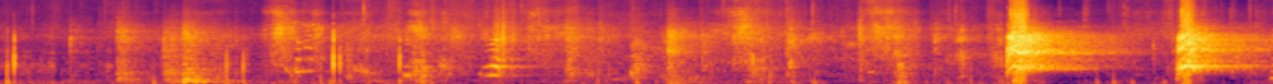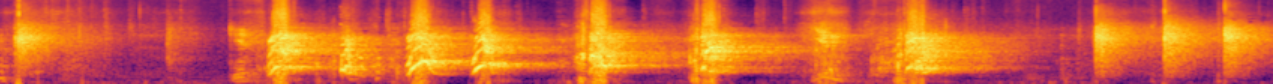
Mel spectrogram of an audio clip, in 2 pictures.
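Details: Mia, a Boxer dog, reacting to bubble wrap she hates: sharp popping snaps mixed with her short harsh barks and whines, bursts growing louder and more frequent in the second half, with some human voices early on.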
